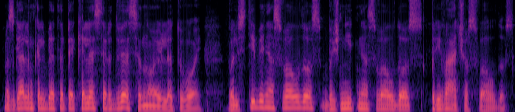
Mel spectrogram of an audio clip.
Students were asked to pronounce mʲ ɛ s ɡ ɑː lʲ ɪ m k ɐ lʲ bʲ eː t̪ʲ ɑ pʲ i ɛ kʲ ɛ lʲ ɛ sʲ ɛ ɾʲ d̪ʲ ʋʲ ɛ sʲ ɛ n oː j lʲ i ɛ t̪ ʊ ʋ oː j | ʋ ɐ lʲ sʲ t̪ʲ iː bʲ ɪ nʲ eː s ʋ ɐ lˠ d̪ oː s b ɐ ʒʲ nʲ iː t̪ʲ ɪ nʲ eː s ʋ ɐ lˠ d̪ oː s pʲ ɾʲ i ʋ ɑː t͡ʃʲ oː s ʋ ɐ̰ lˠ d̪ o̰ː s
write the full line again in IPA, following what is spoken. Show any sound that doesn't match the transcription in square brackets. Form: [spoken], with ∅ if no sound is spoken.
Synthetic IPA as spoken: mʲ ɛ s ɡ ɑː lʲ ɪ m k ɐ lʲ bʲ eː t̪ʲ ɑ pʲ i ɛ kʲ ɛ lʲ ɛ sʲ ɛ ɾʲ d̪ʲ ʋʲ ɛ sʲ ɛ n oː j lʲ i ɛ t̪ ʊ ʋ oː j | ʋ ɐ lʲ sʲ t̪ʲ iː bʲ ɪ nʲ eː s ʋ ɐ lˠ d̪ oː s b ɐ ʒʲ nʲ iː t̪ʲ ɪ nʲ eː s ʋ ɐ lˠ d̪ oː s pʲ ɾʲ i ʋ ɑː t͡ʃʲ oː s ʋ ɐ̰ lˠ d̪ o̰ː s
